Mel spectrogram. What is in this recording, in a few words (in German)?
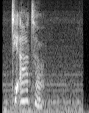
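"Theater", German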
